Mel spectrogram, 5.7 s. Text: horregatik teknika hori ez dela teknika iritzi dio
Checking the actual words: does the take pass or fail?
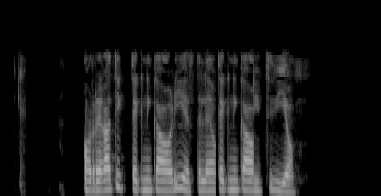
pass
